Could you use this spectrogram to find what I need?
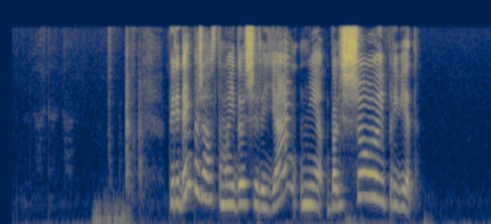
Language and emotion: Russian, positive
